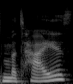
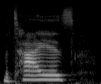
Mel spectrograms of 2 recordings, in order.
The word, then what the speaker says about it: Matthias: And then I had questions about that, because we had I think it was Matthias, that's how you say his name, Matthias, who claimed that he killed her father.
